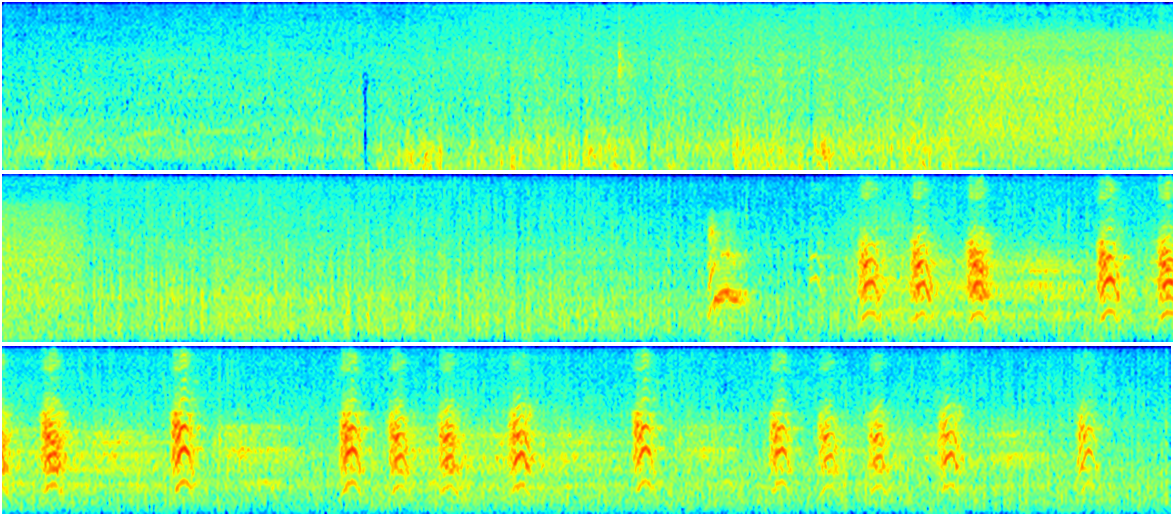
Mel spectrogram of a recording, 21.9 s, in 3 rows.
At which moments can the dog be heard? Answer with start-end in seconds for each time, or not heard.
11.7-21.5.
